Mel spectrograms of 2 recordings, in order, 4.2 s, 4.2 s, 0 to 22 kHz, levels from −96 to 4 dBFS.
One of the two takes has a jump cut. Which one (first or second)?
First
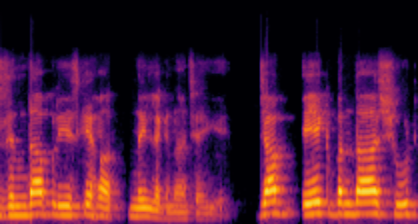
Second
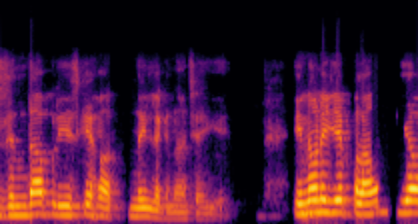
first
